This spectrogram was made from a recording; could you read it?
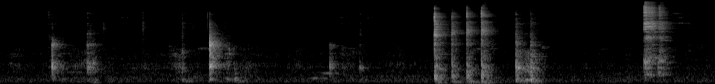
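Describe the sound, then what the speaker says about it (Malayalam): Sporadic metallic scrapes and clinks of a spoon against a cooking pot, quiet between irregular bursts, with a cluster of sharper knocks midway. "നമുക്കൊന്ന് ഇളക്കി കൊടുക്കാം"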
